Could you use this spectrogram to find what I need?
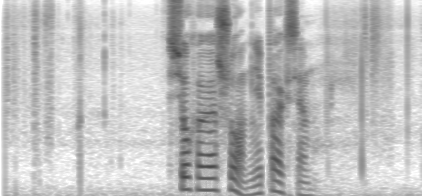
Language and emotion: Russian, positive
